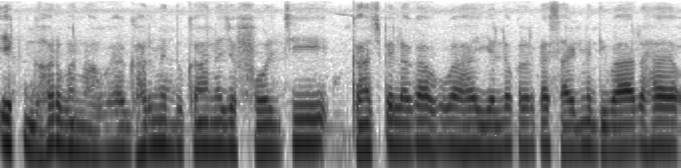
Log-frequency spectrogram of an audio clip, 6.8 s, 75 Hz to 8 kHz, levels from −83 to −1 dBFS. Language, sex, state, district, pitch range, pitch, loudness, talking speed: Hindi, male, Bihar, West Champaran, 125-135 Hz, 130 Hz, -17 LUFS, 210 wpm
